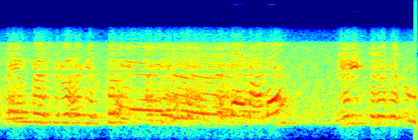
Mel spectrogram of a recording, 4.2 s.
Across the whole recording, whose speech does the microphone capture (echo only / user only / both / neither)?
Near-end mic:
echo only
